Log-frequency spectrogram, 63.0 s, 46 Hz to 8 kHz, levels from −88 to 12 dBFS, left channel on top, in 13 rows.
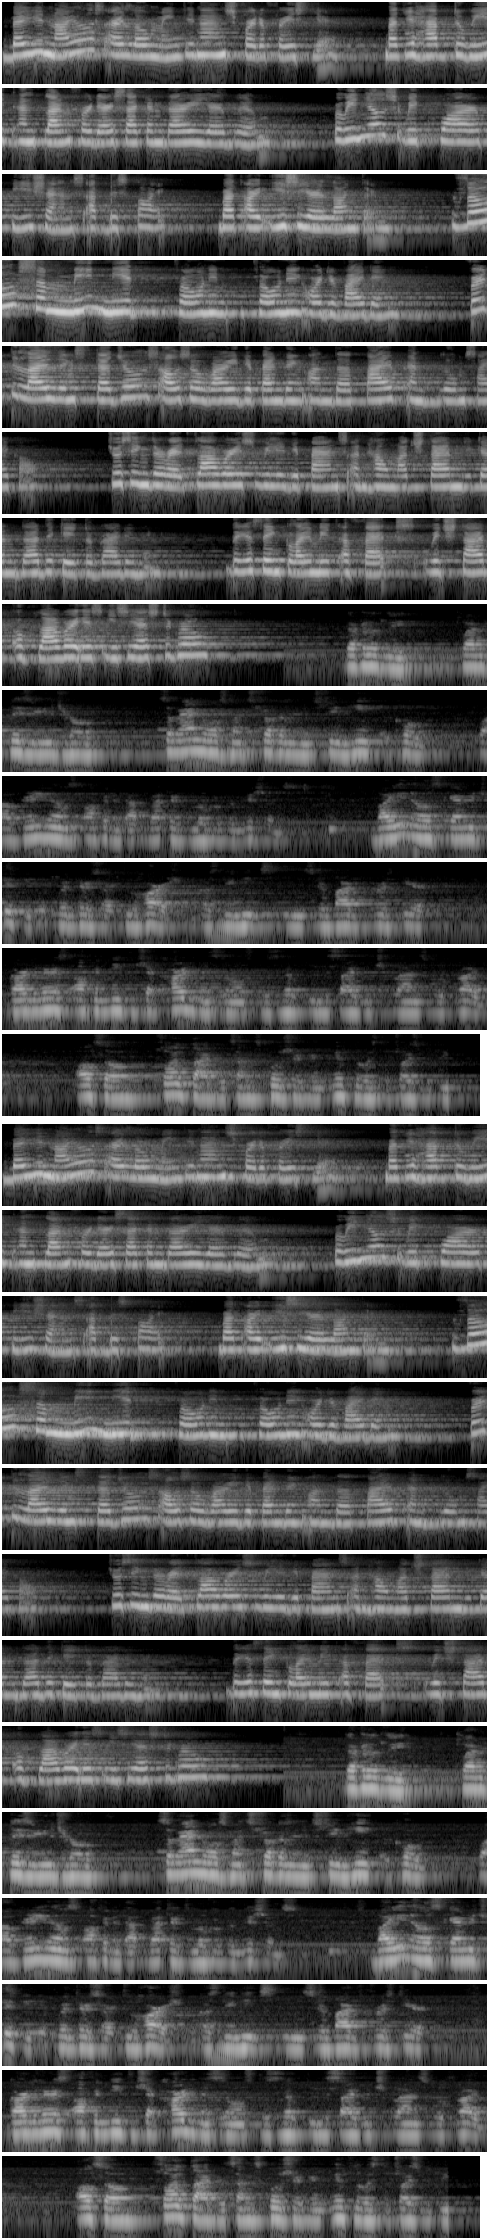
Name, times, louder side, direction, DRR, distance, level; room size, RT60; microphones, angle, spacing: voice 1, 0.0-3.4 3.8-7.5 8.2-11.3 11.9-13.6 14.2-15.9 16.3-16.8 17.1-18.5 19.2-24.6 25.3-30.7 31.3-36.0, left 3 dB, 55° left, 0.6 m, -23 dB
voice 2, 37.4-38.1 38.5-39.9 40.3-43.0 43.6-46.6 47.3-52.8 53.4-58.2 58.9-62.7, right 5 dB, 65° right, 0.4 m, -31 dB
22.5 x 21.5 x 5.4 m
head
